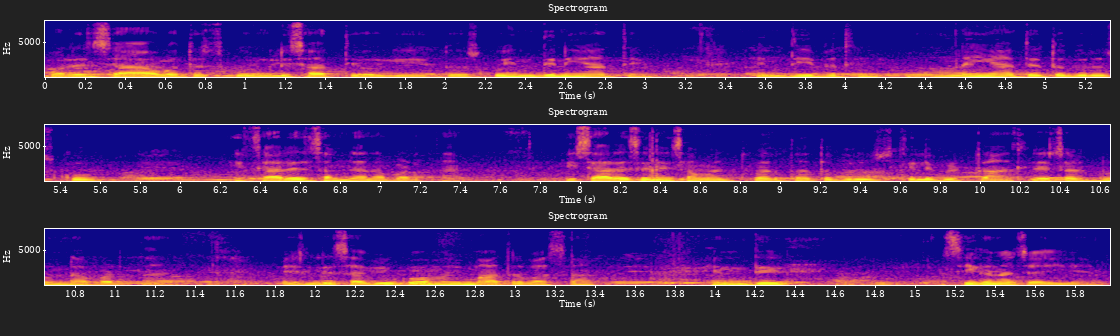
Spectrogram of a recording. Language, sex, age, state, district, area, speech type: Hindi, male, 18-30, Madhya Pradesh, Harda, urban, spontaneous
